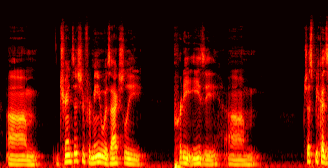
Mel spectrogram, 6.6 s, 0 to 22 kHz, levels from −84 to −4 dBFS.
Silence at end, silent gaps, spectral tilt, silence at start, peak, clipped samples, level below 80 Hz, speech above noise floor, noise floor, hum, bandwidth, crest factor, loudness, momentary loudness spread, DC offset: 0 s; none; -5.5 dB/octave; 0.15 s; -10 dBFS; under 0.1%; -40 dBFS; 34 dB; -61 dBFS; none; 13 kHz; 18 dB; -28 LUFS; 13 LU; under 0.1%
